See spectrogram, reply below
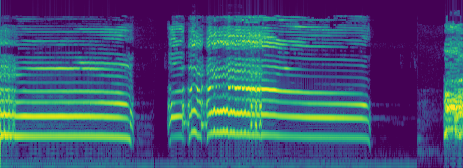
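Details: Morning crows of roosters on a farm: a long, clear, held crow ends, then a second crow with a wavering, stepped start and a long steady note, and a third crow starts at the end.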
